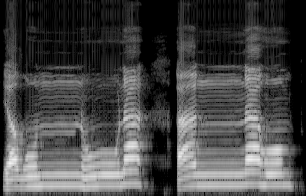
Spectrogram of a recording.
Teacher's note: ساتھ ملانا ہے، نون کو واو کے ساتھ پلس کرنا ہے، نون میں غنہ کرنا ہے، آواز ناک میں چھپانی ہے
